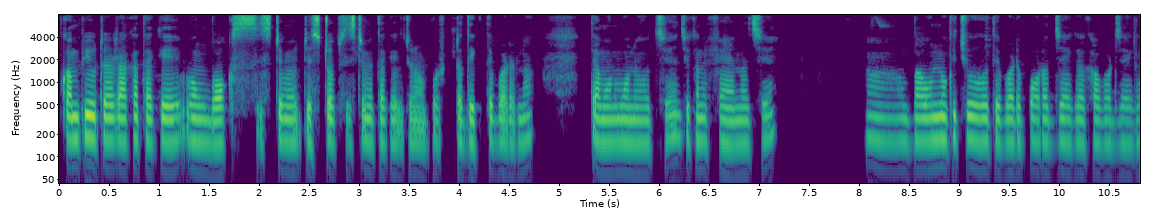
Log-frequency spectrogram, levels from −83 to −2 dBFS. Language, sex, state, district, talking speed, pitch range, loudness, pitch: Bengali, female, West Bengal, Jhargram, 200 wpm, 155-170 Hz, -24 LUFS, 160 Hz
